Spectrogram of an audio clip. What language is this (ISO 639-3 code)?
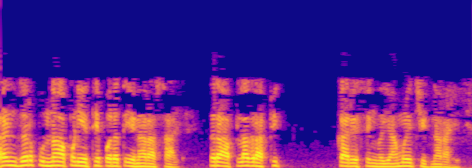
mar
